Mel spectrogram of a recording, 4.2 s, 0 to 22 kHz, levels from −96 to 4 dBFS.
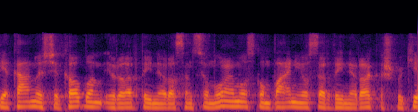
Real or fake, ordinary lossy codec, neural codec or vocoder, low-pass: fake; AAC, 48 kbps; codec, 16 kHz, 0.8 kbps, ZipCodec; 7.2 kHz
